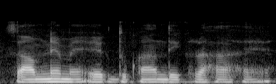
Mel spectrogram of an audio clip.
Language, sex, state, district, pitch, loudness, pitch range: Hindi, male, Haryana, Rohtak, 115 Hz, -17 LUFS, 115-120 Hz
